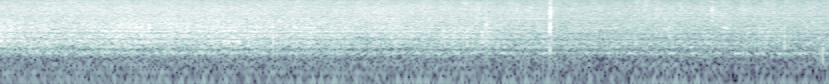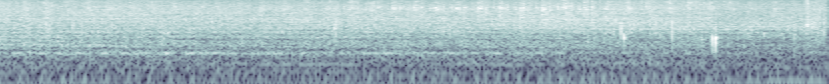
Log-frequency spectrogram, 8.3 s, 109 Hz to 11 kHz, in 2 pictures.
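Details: 1966 Chevy K20 4x4 with a fresh 454 big-block V8: deep, steady rumble holds even as the truck pulls away, with a few light clicks; runs smoothly.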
